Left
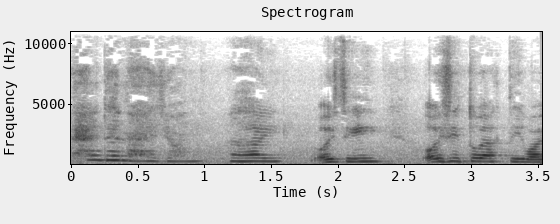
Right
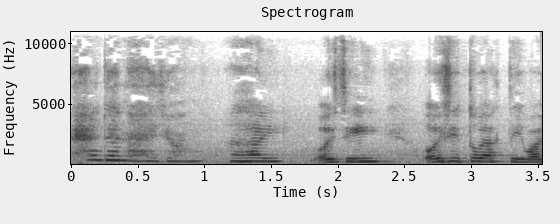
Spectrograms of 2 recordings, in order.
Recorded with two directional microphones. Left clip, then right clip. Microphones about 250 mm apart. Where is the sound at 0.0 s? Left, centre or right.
Centre.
